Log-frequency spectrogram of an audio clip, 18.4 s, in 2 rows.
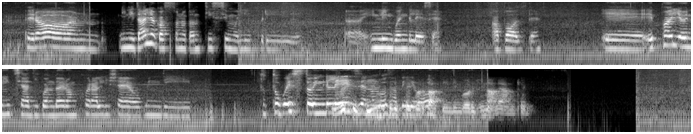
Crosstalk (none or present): present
